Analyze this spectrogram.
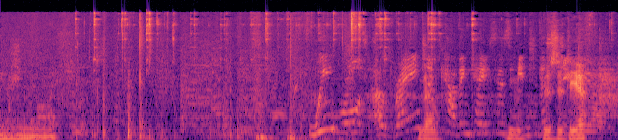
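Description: A dog barks close by in short, deep bursts.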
